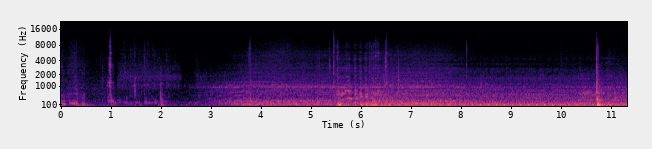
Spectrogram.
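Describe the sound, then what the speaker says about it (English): A truck engine cranks and catches inside the cab during a CDL in-cab pre-trip check with the parking and trailer brakes set and the transmission in neutral, settling into a steady low idle rumble after a few clicks. "I can start this truck."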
